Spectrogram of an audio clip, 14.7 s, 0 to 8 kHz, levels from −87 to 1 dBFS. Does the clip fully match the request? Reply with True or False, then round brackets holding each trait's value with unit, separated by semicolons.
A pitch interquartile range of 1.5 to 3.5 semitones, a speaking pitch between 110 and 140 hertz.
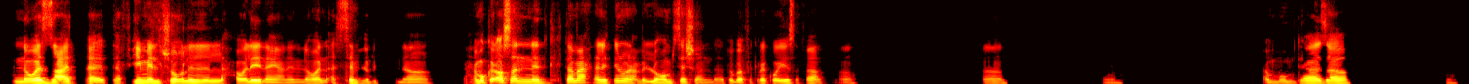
True (3.1 semitones; 135 Hz)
